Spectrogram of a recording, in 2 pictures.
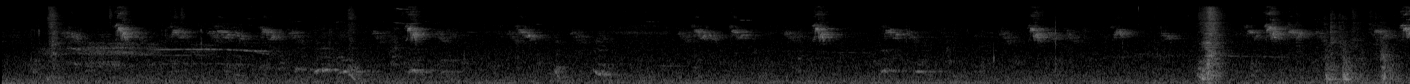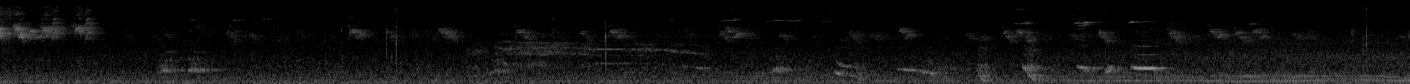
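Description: Birds chirping: many short, high chirps repeated throughout, with a few whistled notes. A single sharp click about twelve seconds in, and a low steady hum that comes in near the end.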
